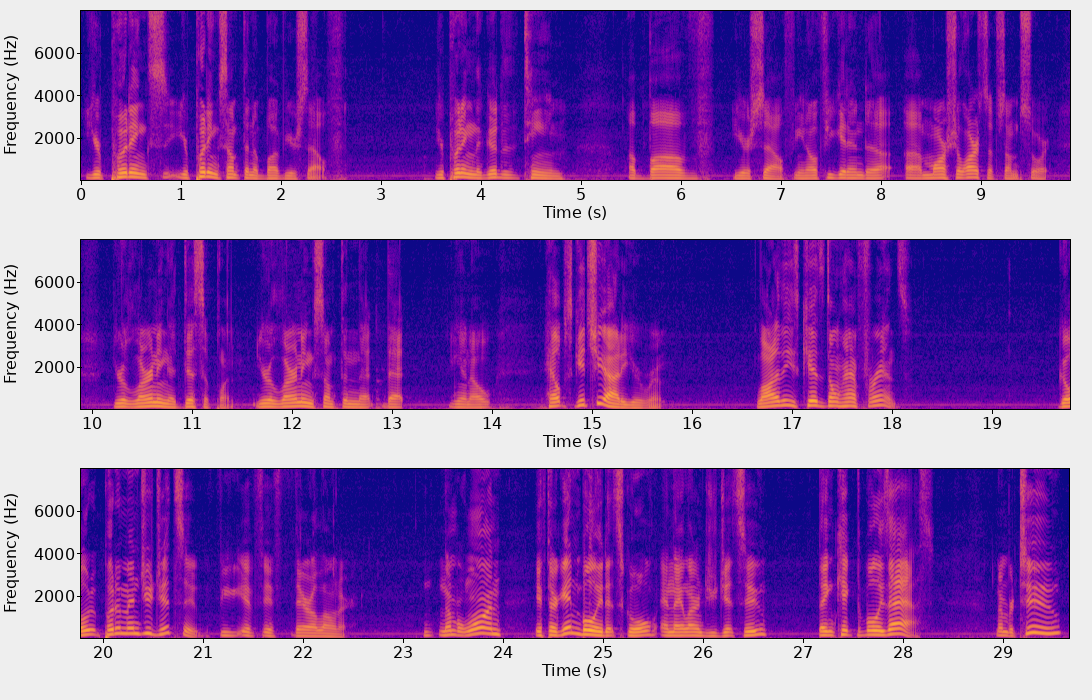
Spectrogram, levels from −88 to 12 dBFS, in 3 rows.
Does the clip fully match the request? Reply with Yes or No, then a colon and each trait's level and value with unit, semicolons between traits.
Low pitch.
No: medium, 145 Hz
